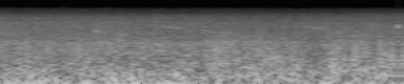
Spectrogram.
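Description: Steady wind buffeting the microphone, heavy and low, mixed with the even rush of river rapids.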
